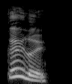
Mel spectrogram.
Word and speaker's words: Gulu: You have chosen a North Ugandan city, and I'm going to pronounce this wrong as well, Gulu? – Gulu.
